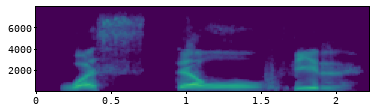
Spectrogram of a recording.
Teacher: sin tipis ya, was tipis, kemudian ta-nya tipis, ta, was, ta tipis, ghainnya tebal ya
